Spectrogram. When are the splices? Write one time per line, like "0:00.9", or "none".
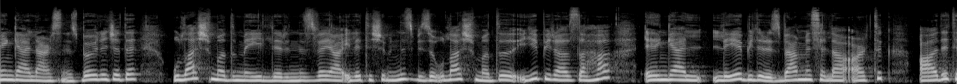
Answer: none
